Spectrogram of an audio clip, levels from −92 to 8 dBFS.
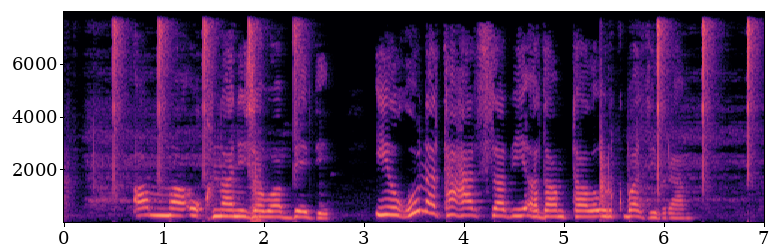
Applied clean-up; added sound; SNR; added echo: classical method log-MMSE.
